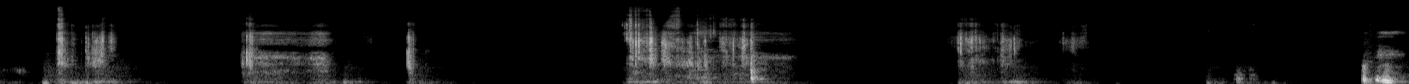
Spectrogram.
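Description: Bible pages being turned and rustled on a podium, picked up by its microphone: about six separate rustling scrapes with short silences between them.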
